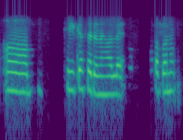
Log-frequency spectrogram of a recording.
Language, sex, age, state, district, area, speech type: Assamese, female, 18-30, Assam, Sivasagar, rural, conversation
